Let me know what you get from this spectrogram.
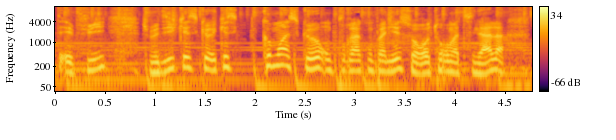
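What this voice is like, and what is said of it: Slight English accent in French. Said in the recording (French): “mon accent anglais qui lui par contre n'a pas changé, il est toujours là ... un petit, petit accent anglais euh, sympathique”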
